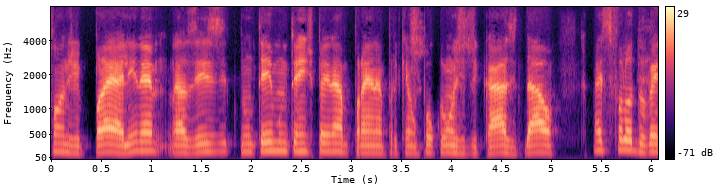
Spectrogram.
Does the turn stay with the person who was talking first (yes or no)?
yes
